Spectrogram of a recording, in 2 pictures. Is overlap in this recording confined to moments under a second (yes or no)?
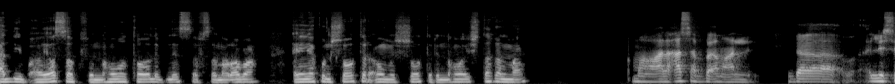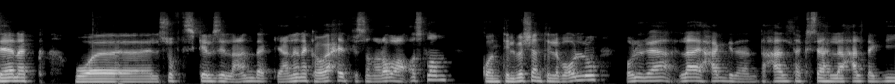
yes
